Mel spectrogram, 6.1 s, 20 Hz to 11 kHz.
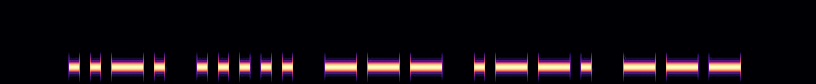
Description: Morse code, heard as a keyed tone, about 16 wpm, 700 Hz. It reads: F5OPO
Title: DXCC-100 Call Signs - 5 Characters - Repeated 3x - 15wpm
